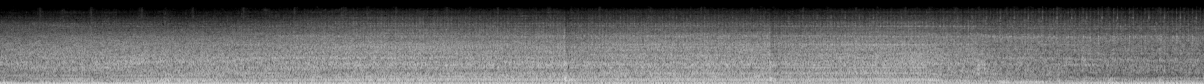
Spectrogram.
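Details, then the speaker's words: Honda Fit GD3 idling with the AC on, after adding refrigerant via the low-pressure port: the earlier compressor rumble has almost gone and the AC runs quiet and normal. Slightly low refrigerant in the compressor was the likely cause. "言わなくなりました。もうほぼね言うてません。静かになりました。"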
